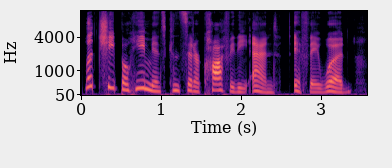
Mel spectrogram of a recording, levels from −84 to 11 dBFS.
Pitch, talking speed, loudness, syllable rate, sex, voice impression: 205 Hz, 165 wpm, -21 LUFS, 4.9 syllables/s, female, feminine, adult-like, clear, slightly sincere, slightly sharp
